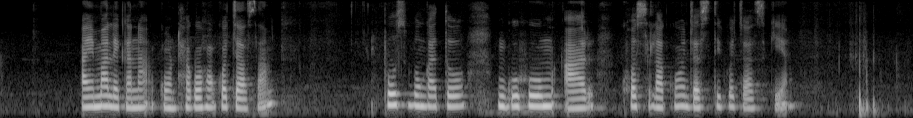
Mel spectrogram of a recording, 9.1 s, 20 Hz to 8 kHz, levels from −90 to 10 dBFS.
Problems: none marked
